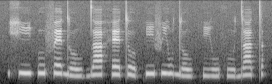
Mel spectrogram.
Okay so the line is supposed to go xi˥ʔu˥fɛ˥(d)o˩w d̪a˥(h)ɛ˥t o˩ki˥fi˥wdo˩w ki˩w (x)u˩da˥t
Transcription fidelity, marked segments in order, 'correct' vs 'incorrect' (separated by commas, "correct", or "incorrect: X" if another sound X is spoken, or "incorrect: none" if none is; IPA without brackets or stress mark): correct, correct, correct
